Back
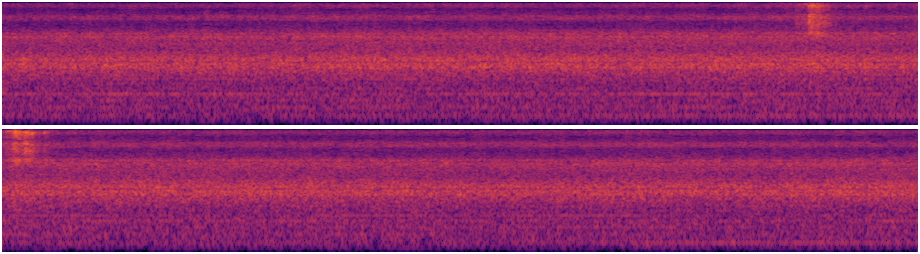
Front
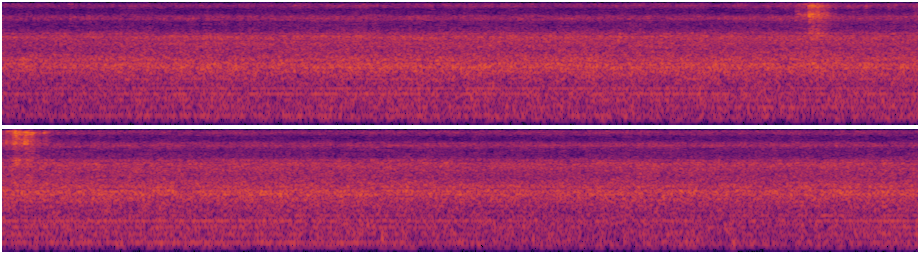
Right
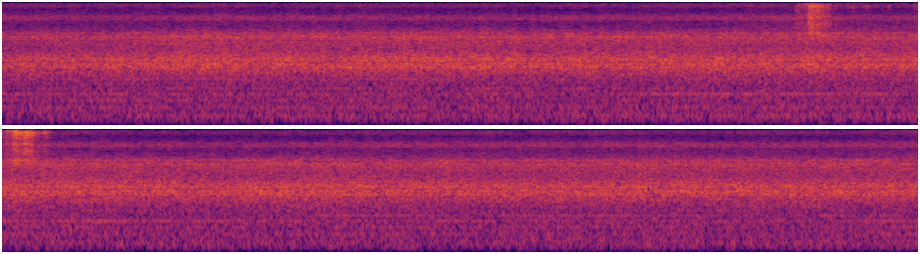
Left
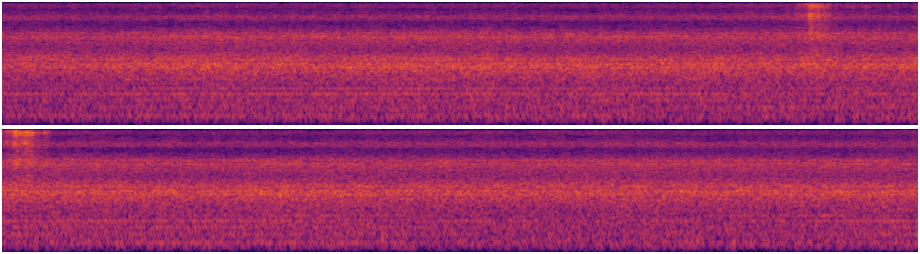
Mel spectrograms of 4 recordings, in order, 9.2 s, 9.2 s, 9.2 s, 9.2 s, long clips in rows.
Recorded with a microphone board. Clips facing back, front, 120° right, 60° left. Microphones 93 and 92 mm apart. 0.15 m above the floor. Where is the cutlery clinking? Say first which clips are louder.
Front 3 dB, left 1 dB; 135° right, 0.6 m.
